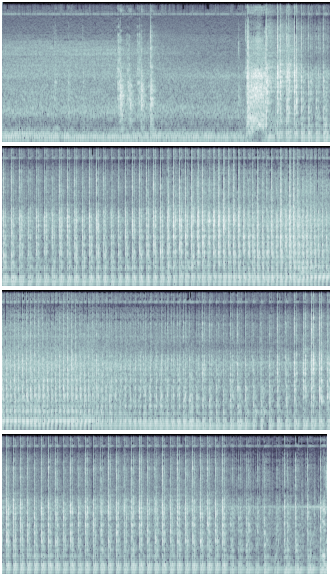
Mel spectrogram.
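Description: An antique John Deere "Johnny Popper" tractor engine runs quietly for a few seconds, then surges louder into a steady, rapid putt-putt popping that continues close by without a break.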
